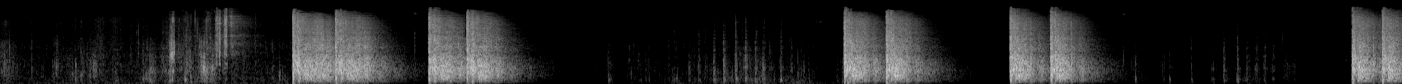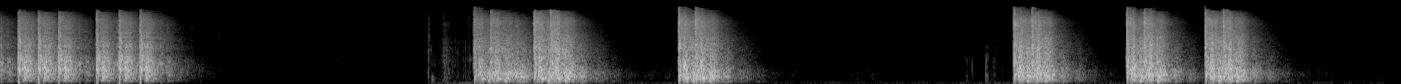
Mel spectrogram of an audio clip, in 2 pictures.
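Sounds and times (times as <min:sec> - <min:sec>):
pistol shots with echo: 0:02.9 - 0:05.4, 0:08.4 - 0:09.5, 0:10.1 - 0:11.1, 0:13.5 - 0:15.9, 0:18.8 - 0:20.2, 0:20.8 - 0:21.6, 0:24.2 - 0:26.9.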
